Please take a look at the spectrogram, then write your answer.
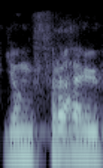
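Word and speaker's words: Jungfrau: time winner of the jungfrae ma young frau marathon in switzerland got to get it pronounced right um and if he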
